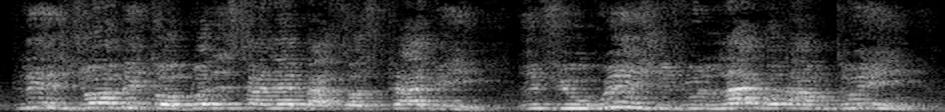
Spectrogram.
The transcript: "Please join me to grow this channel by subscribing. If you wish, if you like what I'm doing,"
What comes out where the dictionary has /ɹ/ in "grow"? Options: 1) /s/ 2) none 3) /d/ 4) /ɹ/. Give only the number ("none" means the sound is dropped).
2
